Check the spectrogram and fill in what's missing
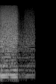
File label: saw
